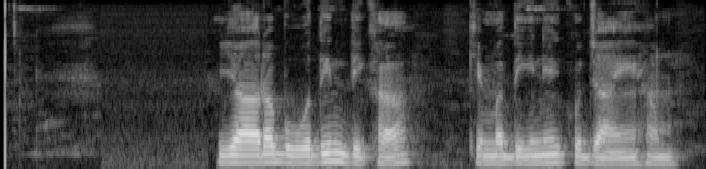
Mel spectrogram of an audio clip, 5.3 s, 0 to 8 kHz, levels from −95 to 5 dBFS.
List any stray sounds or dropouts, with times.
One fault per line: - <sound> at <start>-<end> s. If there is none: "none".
none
